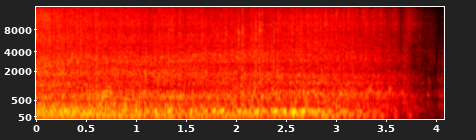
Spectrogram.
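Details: 1952 Harley-Davidson Panhead 74ci, fresh top end and rebuilt Linkert carburettor, engine hot: revs up and carries throttle, uneven and ragged, then dies away; mixture still too lean, about five turns out from where it was set.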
